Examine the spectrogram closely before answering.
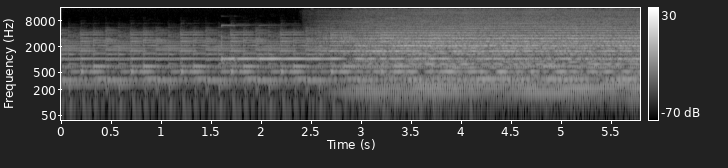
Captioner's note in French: none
